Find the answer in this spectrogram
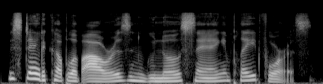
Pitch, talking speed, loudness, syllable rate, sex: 165 Hz, 240 wpm, -18 LUFS, 5.1 syllables/s, female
